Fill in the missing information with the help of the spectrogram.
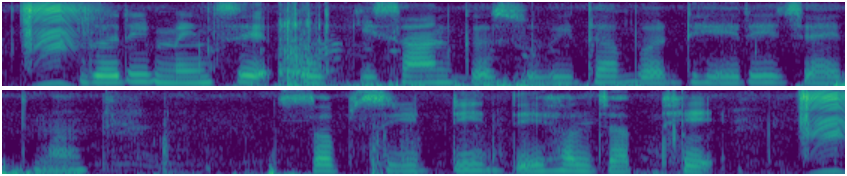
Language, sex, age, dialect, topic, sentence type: Chhattisgarhi, female, 18-24, Northern/Bhandar, banking, statement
